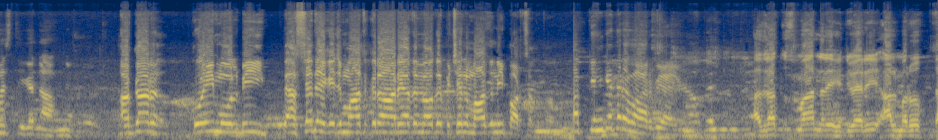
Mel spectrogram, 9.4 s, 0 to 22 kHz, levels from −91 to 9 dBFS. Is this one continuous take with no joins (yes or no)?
no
